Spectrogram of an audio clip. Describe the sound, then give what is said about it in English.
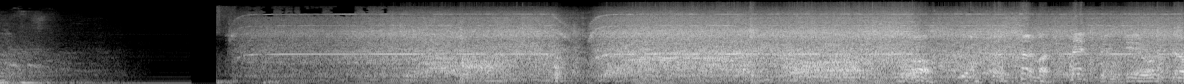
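A vacuum cleaner switches on after a quiet moment and runs with a loud, steady roar and a high whine, dipping briefly before resuming at full strength. “I was just doing some vacuuming there.”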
